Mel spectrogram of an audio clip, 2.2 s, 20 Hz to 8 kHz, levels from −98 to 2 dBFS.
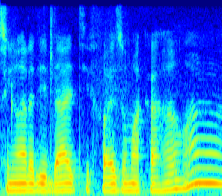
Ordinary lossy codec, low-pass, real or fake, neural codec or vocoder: none; 7.2 kHz; real; none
